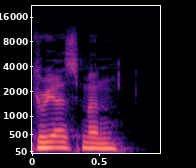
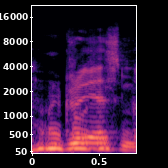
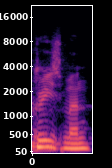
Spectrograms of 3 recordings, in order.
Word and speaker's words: Griezmann: and actually Griezmann I pronounced his name in a very weird way again. – Griezmann. Griezmann.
